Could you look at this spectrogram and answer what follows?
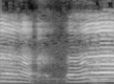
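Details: After a normal vaginal birth, a newborn gives a short, strong, high-pitched wail just after delivery; a normal, vigorous first cry.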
